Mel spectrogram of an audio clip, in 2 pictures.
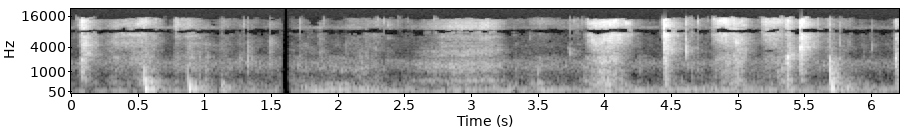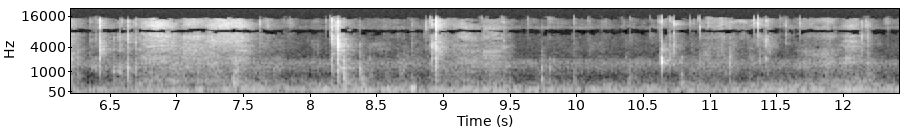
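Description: Close-miked eating of beef curry and rice by hand: wet chewing and lip-smacking, with sharp mouth clicks scattered throughout, the loudest about half a second in.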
